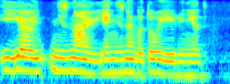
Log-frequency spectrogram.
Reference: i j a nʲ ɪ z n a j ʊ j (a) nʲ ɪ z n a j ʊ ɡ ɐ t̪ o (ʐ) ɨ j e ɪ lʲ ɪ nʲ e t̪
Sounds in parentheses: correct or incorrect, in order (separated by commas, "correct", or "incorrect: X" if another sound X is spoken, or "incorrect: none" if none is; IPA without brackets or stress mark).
correct, incorrect: v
